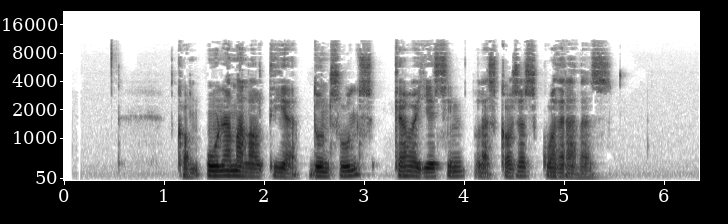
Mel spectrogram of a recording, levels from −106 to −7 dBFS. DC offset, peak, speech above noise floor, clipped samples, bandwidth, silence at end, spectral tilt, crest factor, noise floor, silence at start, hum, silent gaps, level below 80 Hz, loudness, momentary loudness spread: under 0.1%; -2 dBFS; 47 dB; under 0.1%; 11 kHz; 0.9 s; -5 dB/octave; 20 dB; -69 dBFS; 1.15 s; none; none; -52 dBFS; -22 LUFS; 11 LU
